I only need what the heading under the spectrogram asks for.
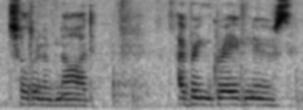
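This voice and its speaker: An actress playing a stern, zealous military commander in a video game cutscene, speaking with grave urgency. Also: female voice, fairly low pitch, level tone, slow pace, a little hiss or hum, low-quality recording. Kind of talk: dramatic game cutscene acting.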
